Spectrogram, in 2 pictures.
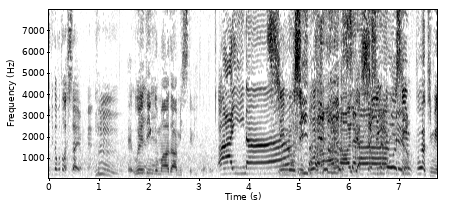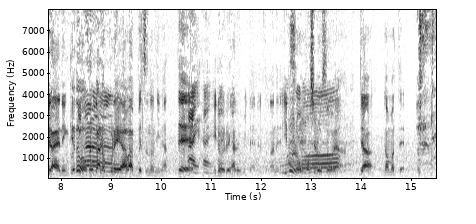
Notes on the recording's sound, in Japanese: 2019年ゲームマーケット春1日目終わりで収録したお台場橋の上回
